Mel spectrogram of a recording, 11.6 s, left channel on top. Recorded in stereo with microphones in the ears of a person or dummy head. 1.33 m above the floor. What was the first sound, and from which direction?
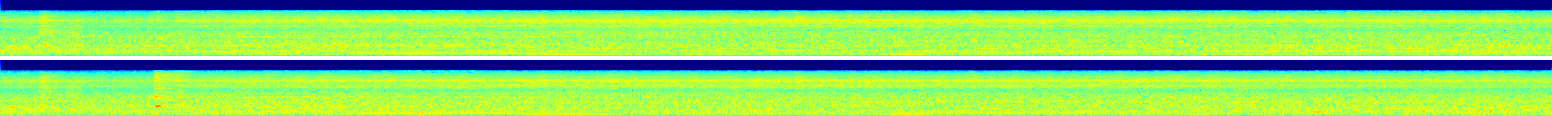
Running water, 15° left (ahead or behind).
